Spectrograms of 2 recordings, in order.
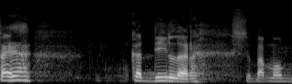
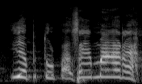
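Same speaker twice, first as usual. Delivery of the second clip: mother's voice pitched up high; 11 semitones higher than usual. Retold or imitated. Mother agreeing with the passenger, pitched high. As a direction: play the indignant mother up high.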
